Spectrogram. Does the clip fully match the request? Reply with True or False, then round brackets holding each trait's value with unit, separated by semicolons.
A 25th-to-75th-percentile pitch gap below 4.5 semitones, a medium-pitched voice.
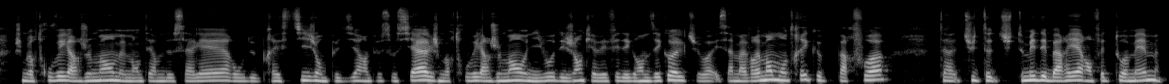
True (2.6 semitones; 165 Hz)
